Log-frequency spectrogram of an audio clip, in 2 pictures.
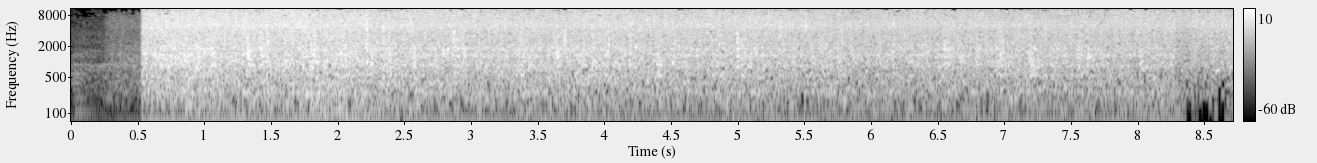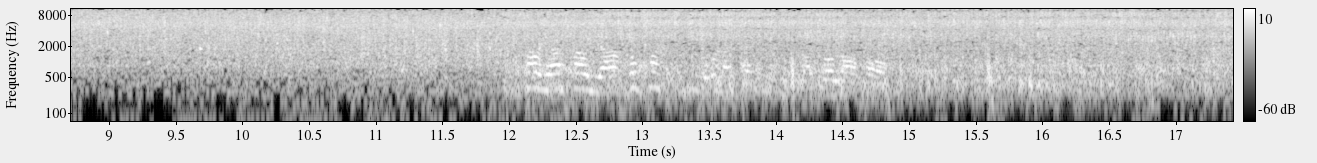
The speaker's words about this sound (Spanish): Llueve torrencialmente.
